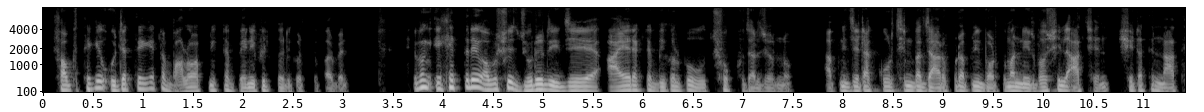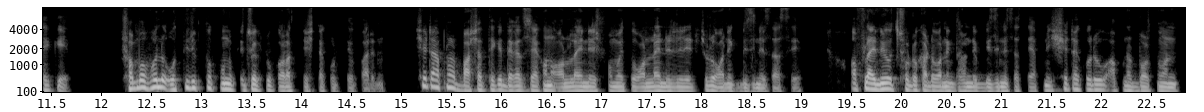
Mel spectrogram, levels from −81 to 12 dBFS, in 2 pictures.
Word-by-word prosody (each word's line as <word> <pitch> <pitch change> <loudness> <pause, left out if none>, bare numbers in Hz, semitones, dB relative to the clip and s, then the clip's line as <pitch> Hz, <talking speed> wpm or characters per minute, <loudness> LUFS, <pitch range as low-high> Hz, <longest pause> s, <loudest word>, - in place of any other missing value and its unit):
সবথেকে 130 +7 0
ওইটার 135 +3 +2
থেকে 155 0 0
একটা - - -4
ভালো 90 +4 -3
আপনি 105 +5 -8
একটা 125 +1 -4
benefit 100 +5 -1
তৈরি 90 - -7
করতে - - -15
পারবেন। - - -11 0.7
এবং 200 - +6
এক্ষেত্রে 195 +5 +3
অবশ্যই 145 +4 +3
জরুরি 130 0 +6
যে 115 - +4 0.4
আয়ের 120 +3 +3
একটা 125 +2 -5
বিকল্প 105 +1 -2 0.2
উৎস 95 - -10 0.2
খুঁজার 90 -1 -8
জন্য। 85 -1 -10 0.5
আপনি 110 - -5
যেটা 110 0 0
করছেন 110 +2 -3
বা - - +3
যার 95 -1 0
উপর 105 - -10
আপনি 115 +2 -1
বর্তমান 105 +5 0
নির্ভরশীল 105 +6 -1
আছেন 95 -3 -10 0.2
সেটাতে 115 +2 -6
না 95 - -3
থেকে 130 -3 -4 0.6
সম্ভব 180 +4 +5
হলে 205 -1 +8
অতিরিক্ত 180 +5 0
কোন 155 - +6
কিছু 130 0 -7
একটু 120 - -5
করার 110 0 0
চেষ্টা - - -9
করতে - - -13
পারেন। - - -11 0.4
সেটা 230 -2 +1
আপনার 190 0 +1
বাসা 115 +3 +1
থেকে 135 +1 +1
দেখা 120 0 +2
যাচ্ছে 115 +2 -2
এখন 120 +1 +3
অনলাইনে 110 +1 +2
এর - - -7
সময় 105 -1 0
তো - - -5
online 105 0 +3
related 105 0 -2 0.2
অনেক 95 -2 -2
বিজনেস 90 -1 -3
আছে। - - -15 0.6
অফলাইনেও 155 0 +6
ছোটখাটো 125 -4 0
অনেক 110 -1 +2
ধরনের 105 -1 0
বিজনেস 105 +1 -1
আছে। 105 - -14
আপনি 120 +5 -4
সেটা 150 0 -2
করেও 140 -1 +1
আপনার 115 -1 -2
বর্তমান 105 -1 0
115 Hz, 190 wpm, -21 LUFS, 105-135 Hz, 0.7 s, হলে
